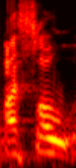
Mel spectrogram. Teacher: ذلك بما عصوا وكانوا يعتدون، عصوا صاد کو منہ بھر کے پڑھنا ہے۔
